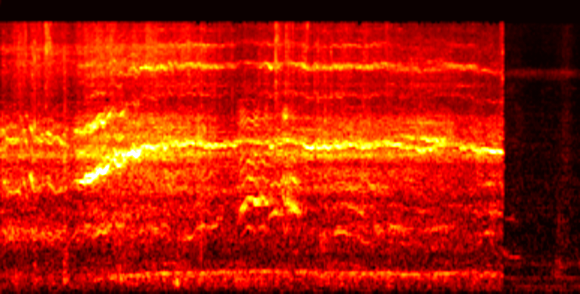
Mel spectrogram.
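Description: An electric toy car's motor whines as it drives over the ground.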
